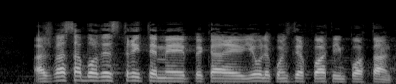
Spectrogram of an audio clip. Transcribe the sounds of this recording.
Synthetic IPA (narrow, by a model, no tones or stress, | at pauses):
a̰ʃvɾʲasəabo̞rd̪e̞zt̪ɾe̞jt̪e̞me̞pe̞kaɾe̞je̞wle̞konsid̪erfoart̪e̞impo̞rt̪ant̪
